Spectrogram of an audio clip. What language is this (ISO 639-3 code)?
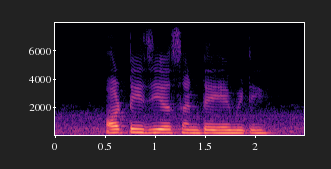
tel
